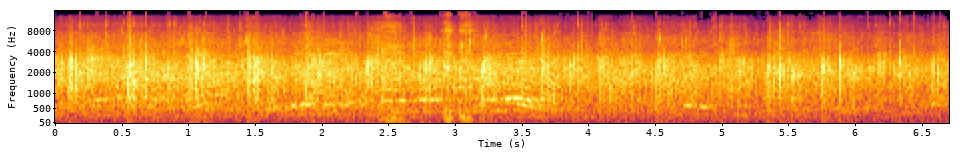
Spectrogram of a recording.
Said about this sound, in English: Let's give the Lord a clap offering. Let's give him another clap offering.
